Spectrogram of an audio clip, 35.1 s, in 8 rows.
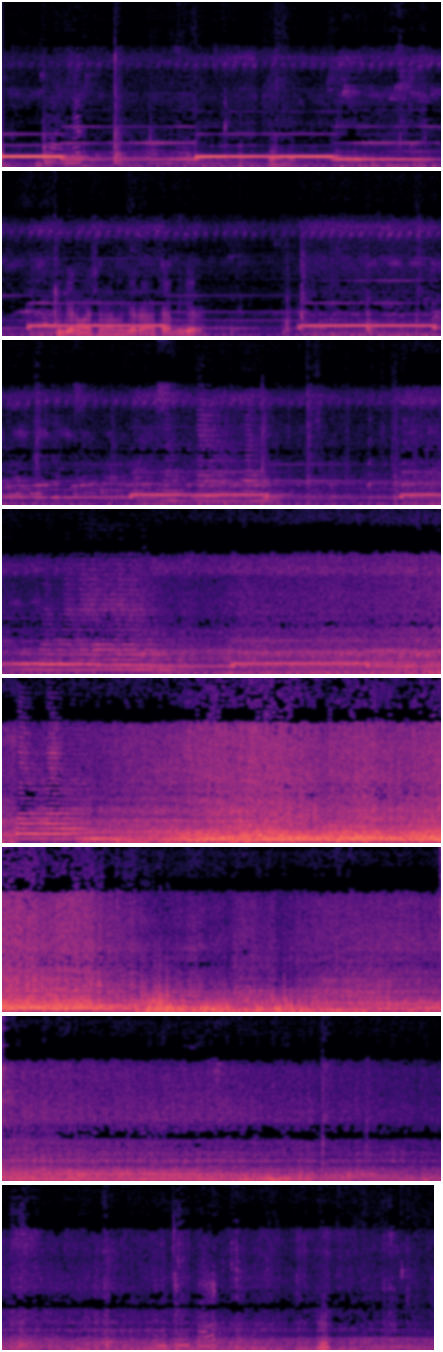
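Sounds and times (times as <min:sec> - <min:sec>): electric train passing: 0:00.0 - 0:35.0
train horn blast: 0:10.0 - 0:11.6, 0:12.8 - 0:19.0.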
